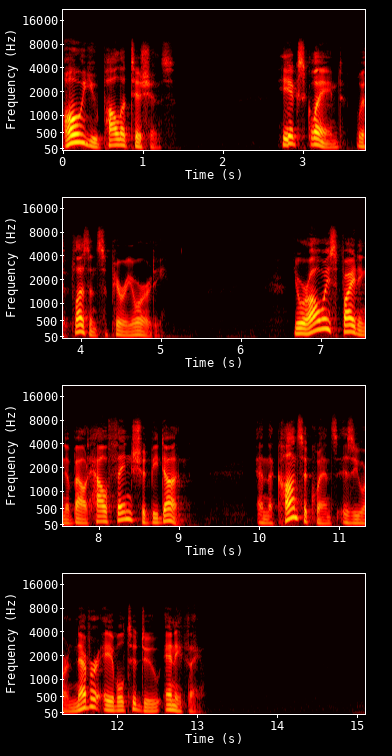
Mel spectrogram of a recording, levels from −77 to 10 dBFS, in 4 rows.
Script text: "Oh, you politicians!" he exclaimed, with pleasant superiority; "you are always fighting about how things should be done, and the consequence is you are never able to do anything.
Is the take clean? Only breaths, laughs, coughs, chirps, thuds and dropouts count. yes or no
yes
